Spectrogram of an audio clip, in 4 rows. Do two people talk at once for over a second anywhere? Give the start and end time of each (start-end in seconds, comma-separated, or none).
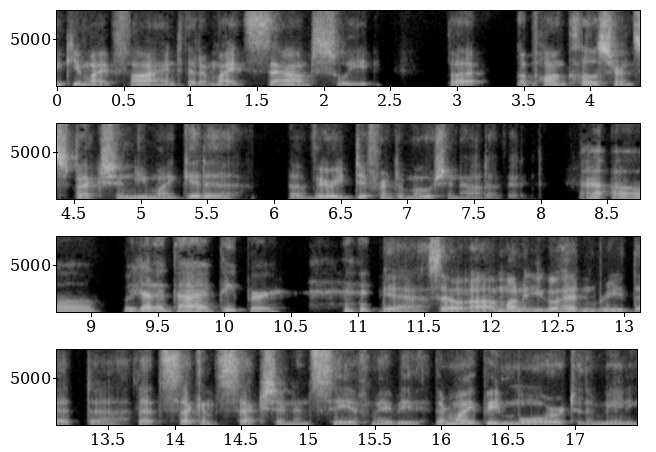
none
